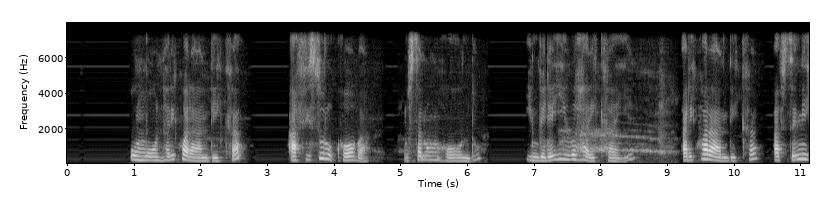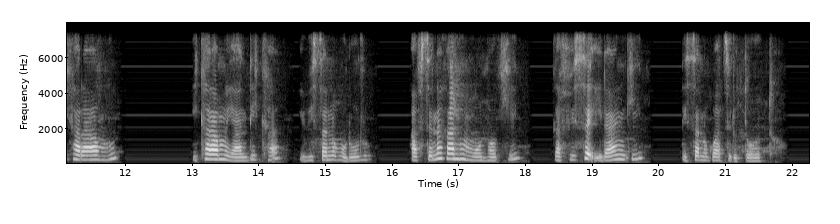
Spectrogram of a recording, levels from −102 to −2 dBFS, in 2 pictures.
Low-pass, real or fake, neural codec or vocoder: 7.2 kHz; fake; vocoder, 22.05 kHz, 80 mel bands, HiFi-GAN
